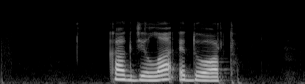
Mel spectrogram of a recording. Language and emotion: Russian, neutral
